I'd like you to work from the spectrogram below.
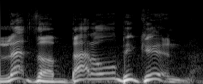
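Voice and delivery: slow announcer slogan read; stretched-out commercial tagline. Retold or imitated. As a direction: deliver it like a TV ad. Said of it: "very commercial quality right there".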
